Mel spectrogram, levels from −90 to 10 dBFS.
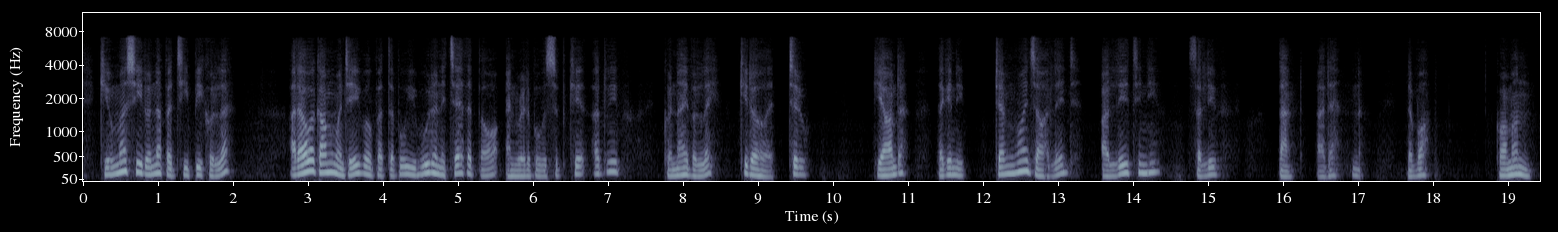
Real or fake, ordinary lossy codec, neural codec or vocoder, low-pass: fake; AAC, 48 kbps; codec, 16 kHz, 0.2 kbps, FocalCodec; 7.2 kHz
